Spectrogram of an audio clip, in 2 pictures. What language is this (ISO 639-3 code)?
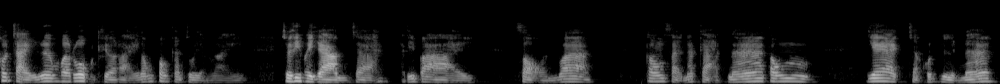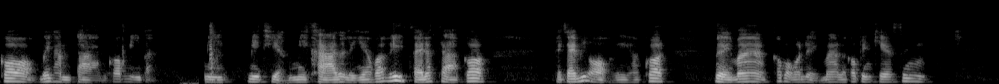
tha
